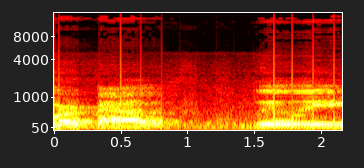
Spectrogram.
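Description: A man's voice talking into a microphone in two phrases, with a pause of about a second between them, and sharp clicks running through the recording.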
